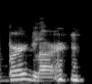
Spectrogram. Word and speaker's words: burglar: pronounce it burglar grocery like burger you know you like burger milky burr and then glar burglar burger a bug sorry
